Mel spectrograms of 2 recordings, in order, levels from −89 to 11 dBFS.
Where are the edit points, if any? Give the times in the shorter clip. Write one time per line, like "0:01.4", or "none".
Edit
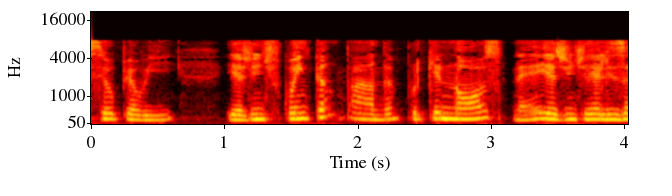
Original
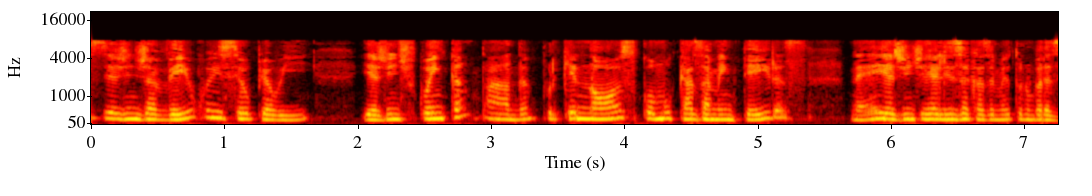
0:03.1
